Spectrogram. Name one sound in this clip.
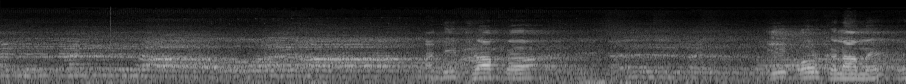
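An elderly man chants melodiously into a microphone, heard through a loudspeaker.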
